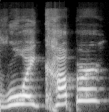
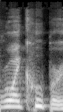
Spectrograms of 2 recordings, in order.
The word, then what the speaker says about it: Cooper: for a second so Roy cupper is it copper everyone I know calls him Roy Cooper because it's spelled Roy Cooper but anyway uh Roy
